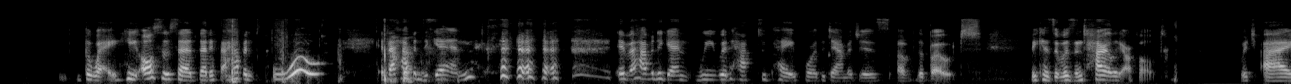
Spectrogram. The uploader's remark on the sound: the show was recorded from its Instagram Live feed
